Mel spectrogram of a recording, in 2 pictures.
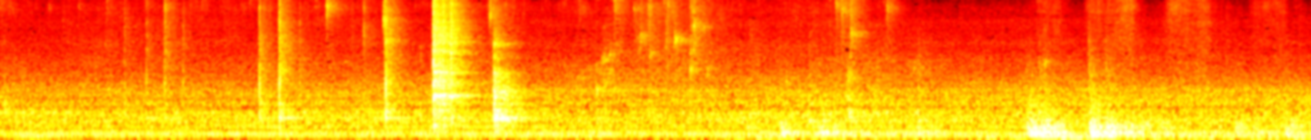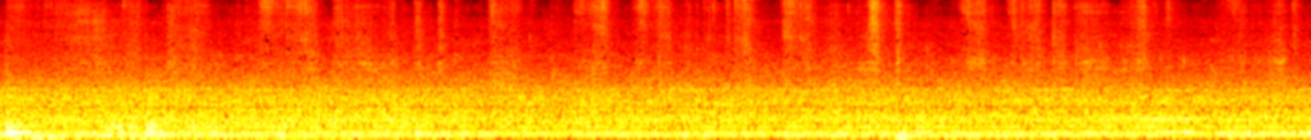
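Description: Pearl semi-slant safety razor drawn in short, quiet strokes across lathered stubble, each a faint scrape, about one or two a second through the second half. In the first five seconds there are a few sharp splashes or knocks, and a dull thump about ten seconds in.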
